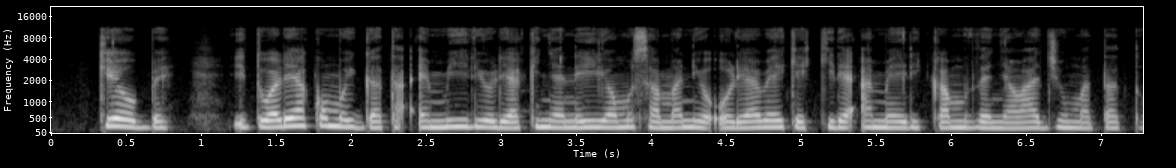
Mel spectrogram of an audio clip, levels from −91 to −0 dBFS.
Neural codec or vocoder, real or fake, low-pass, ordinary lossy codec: none; real; 10.8 kHz; none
